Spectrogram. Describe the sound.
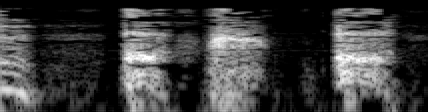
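A voice imitates coughing and throat clearing heard in a medical office hallway: three short, harsh bursts about half a second apart, fairly loud, with a softer rasp before them and no other sounds.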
